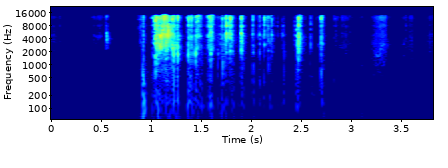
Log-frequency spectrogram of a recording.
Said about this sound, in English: All right. We'll do one more shuffle and I'm going to pull three cards.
